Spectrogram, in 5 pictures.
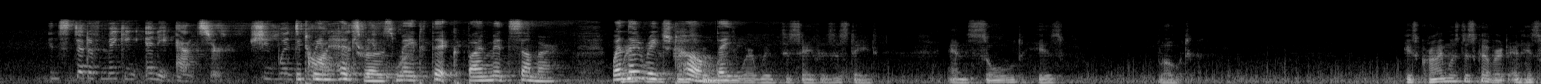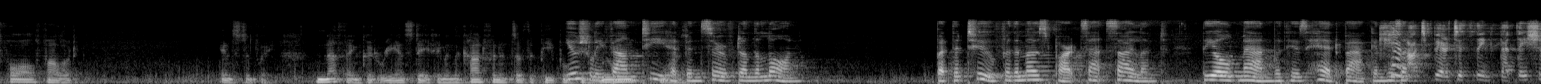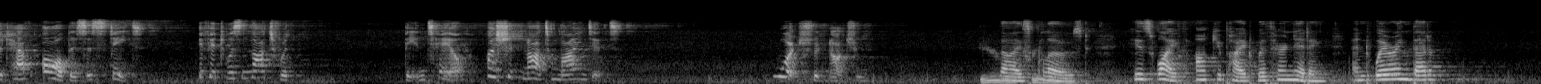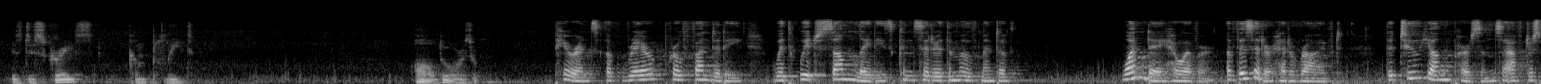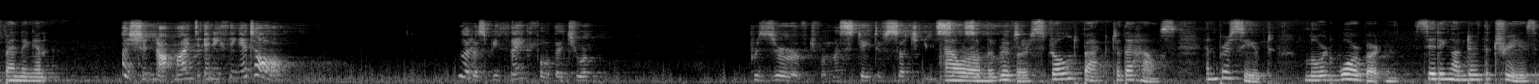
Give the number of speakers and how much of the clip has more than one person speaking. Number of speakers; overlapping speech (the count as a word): three, about 8%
